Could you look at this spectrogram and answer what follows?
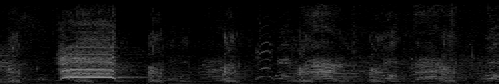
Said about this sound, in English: Suddenly, police dogs are unleashed into the sea of people.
